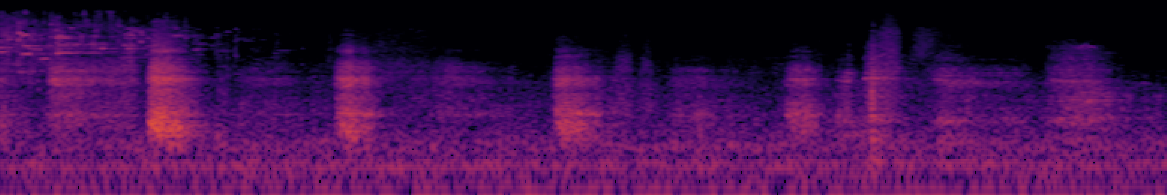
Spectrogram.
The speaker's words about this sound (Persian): موج انفجار سمت ستا شد، خورده شیشه ها صورتشون رو میباره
